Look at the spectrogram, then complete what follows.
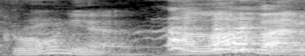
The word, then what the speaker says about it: Gráinne: It's Gráinne, but it's spelled like Granny.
